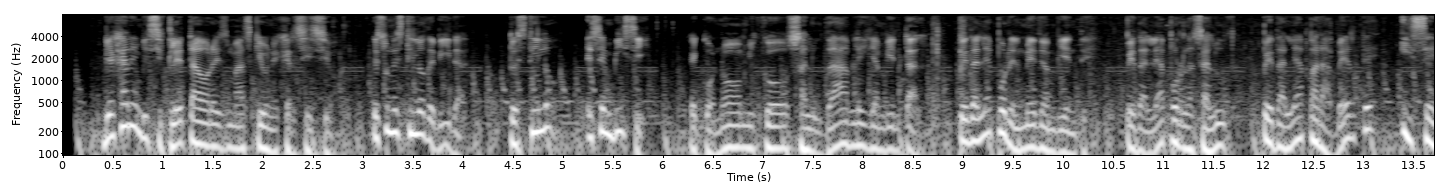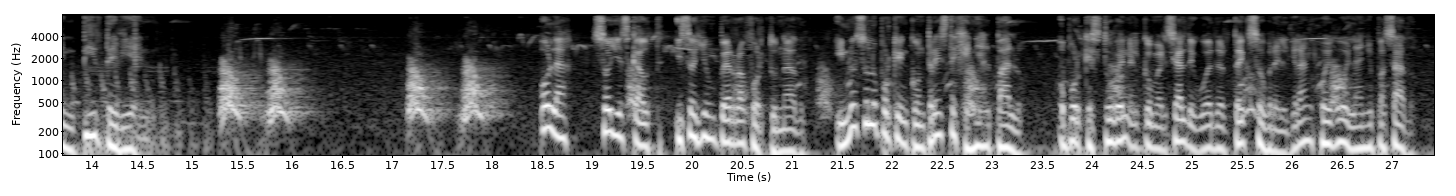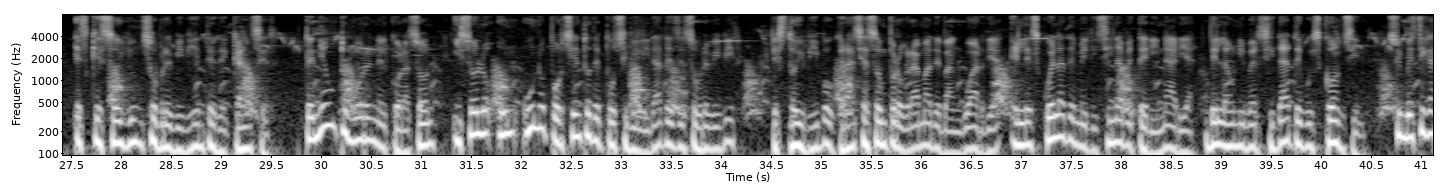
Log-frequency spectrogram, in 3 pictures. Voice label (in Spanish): Neutro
